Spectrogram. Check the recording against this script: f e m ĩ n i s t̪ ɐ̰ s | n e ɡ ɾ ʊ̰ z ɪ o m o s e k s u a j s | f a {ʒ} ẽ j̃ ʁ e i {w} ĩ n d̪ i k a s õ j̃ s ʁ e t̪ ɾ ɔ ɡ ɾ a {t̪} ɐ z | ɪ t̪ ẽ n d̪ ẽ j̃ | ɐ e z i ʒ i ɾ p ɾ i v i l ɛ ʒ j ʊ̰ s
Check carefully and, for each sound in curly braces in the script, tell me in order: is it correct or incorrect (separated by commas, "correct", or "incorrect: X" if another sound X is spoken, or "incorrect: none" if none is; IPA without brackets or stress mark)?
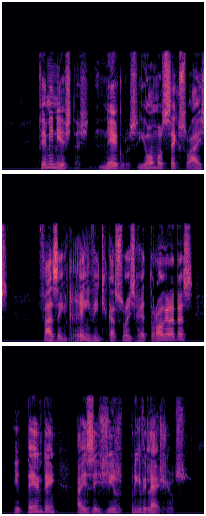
incorrect: z, incorrect: v, incorrect: d̪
